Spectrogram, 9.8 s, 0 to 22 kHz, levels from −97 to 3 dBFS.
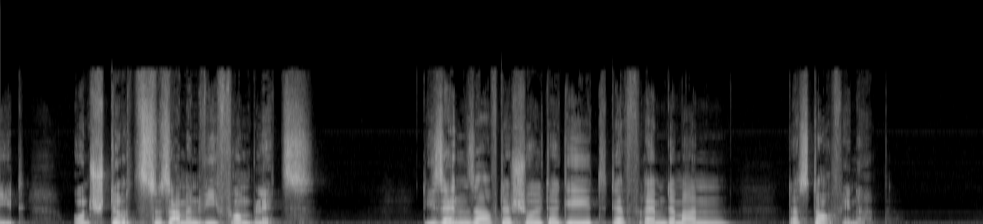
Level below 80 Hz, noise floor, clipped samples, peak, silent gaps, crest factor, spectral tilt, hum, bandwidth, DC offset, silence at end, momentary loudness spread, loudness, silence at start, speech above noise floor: -54 dBFS; -71 dBFS; under 0.1%; -10 dBFS; none; 20 dB; -4.5 dB/octave; none; 15.5 kHz; under 0.1%; 1.15 s; 14 LU; -28 LUFS; 0 s; 44 dB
